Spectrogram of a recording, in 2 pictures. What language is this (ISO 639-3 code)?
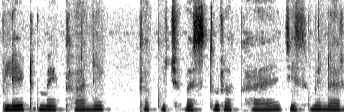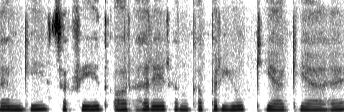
hin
